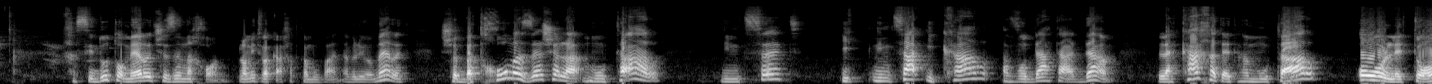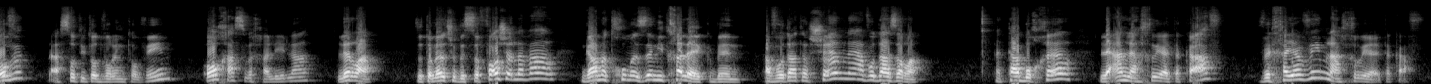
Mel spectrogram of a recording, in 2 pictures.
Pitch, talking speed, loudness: 180 Hz, 115 wpm, -13 LUFS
